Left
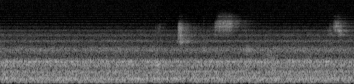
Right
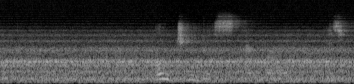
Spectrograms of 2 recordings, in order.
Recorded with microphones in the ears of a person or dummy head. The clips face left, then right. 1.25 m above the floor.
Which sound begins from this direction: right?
A man speaking, at 1.6 s.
